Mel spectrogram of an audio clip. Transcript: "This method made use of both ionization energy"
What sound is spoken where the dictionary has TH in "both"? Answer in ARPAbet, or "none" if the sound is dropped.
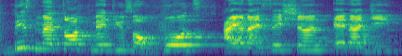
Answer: S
